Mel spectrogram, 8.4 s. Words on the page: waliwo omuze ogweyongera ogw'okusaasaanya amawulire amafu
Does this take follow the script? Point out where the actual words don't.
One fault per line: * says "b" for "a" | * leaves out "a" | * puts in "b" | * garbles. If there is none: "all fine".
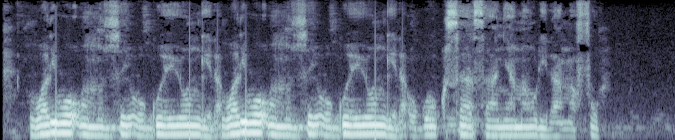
* puts in "waliwo omuze ogweyongera"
